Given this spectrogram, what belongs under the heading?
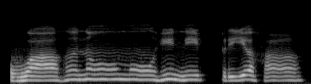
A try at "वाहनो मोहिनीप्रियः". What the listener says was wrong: आता मोहिनी करायच दीर्घ आहे ना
